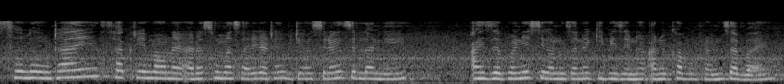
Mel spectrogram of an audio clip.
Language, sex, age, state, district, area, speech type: Bodo, female, 18-30, Assam, Chirang, rural, spontaneous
